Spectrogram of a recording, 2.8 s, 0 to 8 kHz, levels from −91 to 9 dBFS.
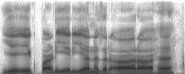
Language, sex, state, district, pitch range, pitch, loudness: Hindi, male, Punjab, Fazilka, 125-130 Hz, 125 Hz, -13 LUFS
